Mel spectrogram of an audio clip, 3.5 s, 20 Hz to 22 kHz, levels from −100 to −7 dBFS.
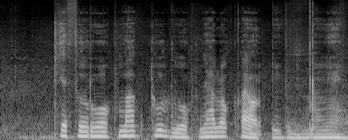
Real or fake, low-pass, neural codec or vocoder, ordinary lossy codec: fake; none; codec, 44.1 kHz, 1.7 kbps, Pupu-Codec; none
